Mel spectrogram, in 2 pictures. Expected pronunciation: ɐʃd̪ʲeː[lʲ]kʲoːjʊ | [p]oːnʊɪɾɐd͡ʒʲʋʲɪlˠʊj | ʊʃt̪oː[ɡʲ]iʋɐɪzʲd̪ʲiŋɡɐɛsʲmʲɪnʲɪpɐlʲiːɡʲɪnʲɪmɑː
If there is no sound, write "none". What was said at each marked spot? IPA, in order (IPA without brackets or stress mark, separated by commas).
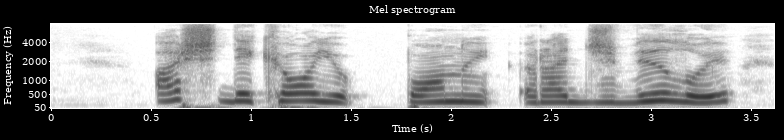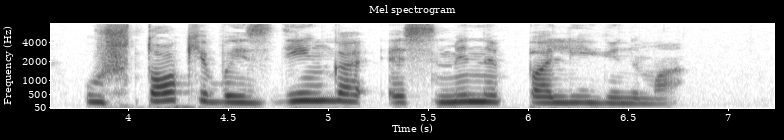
none, p, kʲ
